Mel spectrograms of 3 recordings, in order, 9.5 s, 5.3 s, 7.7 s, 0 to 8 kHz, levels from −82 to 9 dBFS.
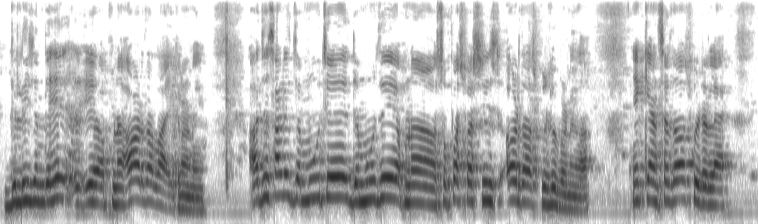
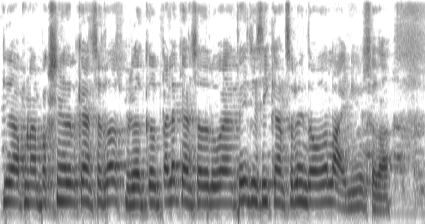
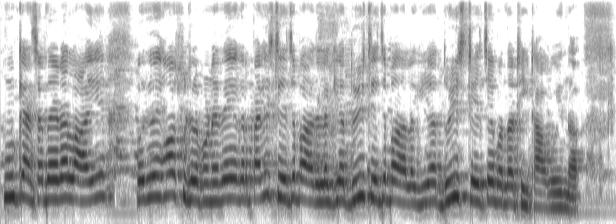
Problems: background sounds at intervals, echo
